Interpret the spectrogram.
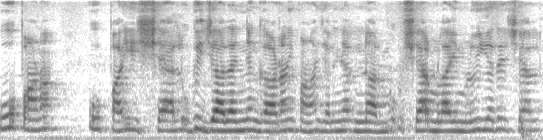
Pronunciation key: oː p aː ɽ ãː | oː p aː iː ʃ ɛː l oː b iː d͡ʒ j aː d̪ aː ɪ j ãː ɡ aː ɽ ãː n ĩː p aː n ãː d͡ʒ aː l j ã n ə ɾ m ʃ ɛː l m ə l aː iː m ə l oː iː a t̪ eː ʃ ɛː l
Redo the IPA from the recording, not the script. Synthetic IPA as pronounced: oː p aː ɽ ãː | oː p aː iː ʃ ɛː l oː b iː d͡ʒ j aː d̪ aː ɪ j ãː ɡ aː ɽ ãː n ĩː p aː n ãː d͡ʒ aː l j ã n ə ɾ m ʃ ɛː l m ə l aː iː m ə l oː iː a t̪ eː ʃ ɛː l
